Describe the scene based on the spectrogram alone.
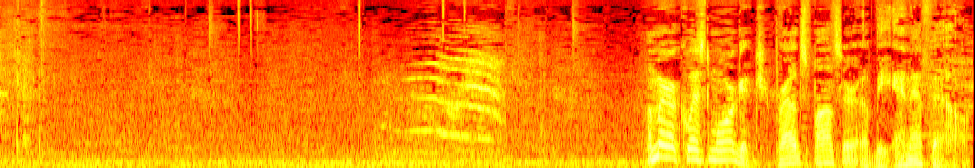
A cat meows and a man talks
